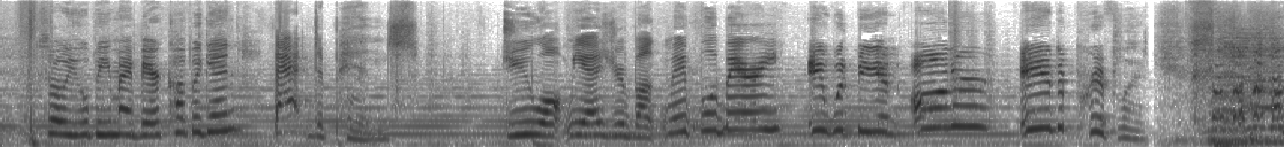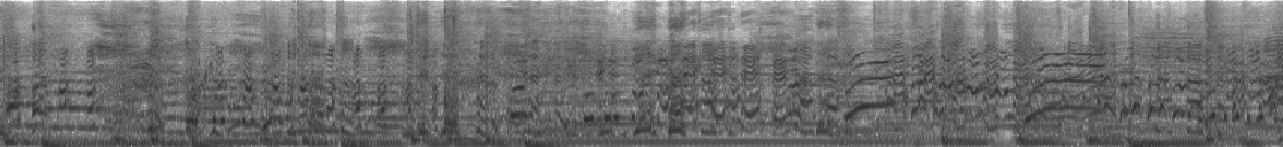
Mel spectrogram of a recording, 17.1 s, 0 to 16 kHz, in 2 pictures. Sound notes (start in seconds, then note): 8.8 girls laughing; 12.6 girls laughing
